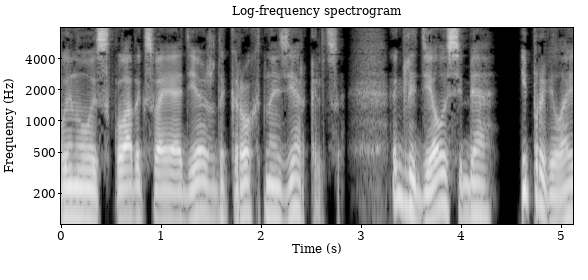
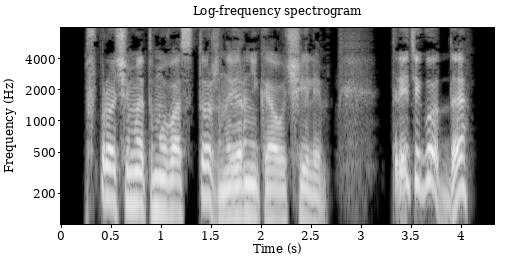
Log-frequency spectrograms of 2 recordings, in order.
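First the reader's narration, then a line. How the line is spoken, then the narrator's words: Laughing. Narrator (Russian): Она засмеялась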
